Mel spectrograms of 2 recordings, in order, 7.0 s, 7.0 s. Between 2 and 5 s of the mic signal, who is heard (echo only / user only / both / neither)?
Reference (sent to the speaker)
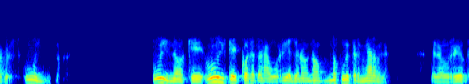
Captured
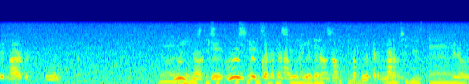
both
